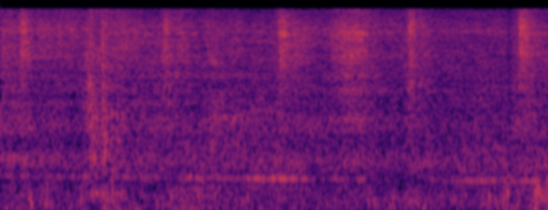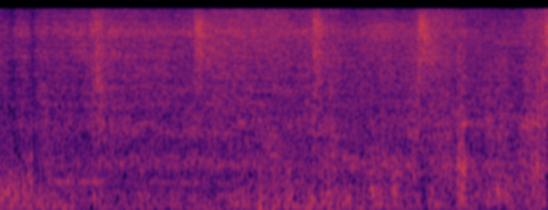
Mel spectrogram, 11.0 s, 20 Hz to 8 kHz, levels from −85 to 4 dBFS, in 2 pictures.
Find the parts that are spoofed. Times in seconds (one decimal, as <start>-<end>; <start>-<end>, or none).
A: 0.0-1.5; 3.3-4.7; 6.5-7.7; 8.2-11.0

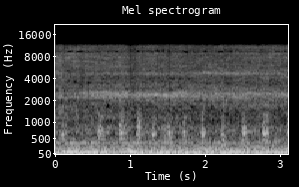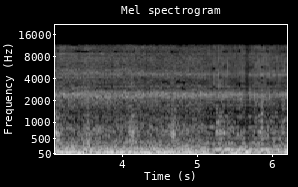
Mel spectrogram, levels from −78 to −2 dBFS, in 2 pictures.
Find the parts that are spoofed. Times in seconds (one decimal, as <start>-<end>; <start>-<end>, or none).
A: 5.1-6.2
